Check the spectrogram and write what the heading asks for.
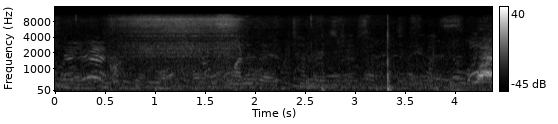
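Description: Spectators' scattered voices and a high hiss lasting about a second, then a single sharp thud of a soccer ball being kicked, a free kick struck into the penalty area, near the end.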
